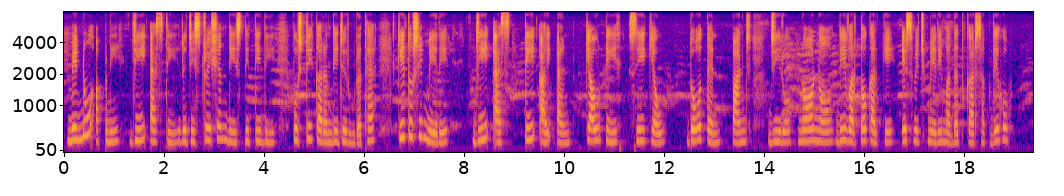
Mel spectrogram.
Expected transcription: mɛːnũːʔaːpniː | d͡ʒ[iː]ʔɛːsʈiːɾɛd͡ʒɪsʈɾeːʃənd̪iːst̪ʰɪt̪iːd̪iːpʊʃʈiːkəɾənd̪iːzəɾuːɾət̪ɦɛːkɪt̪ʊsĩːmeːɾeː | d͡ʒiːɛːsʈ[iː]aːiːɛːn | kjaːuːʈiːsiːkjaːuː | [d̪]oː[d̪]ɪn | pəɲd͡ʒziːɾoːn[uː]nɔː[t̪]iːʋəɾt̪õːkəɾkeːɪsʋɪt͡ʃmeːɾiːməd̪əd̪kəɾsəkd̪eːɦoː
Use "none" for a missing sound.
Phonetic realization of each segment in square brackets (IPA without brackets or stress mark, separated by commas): iː, iː, d̪, t̪, ɔː, d̪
